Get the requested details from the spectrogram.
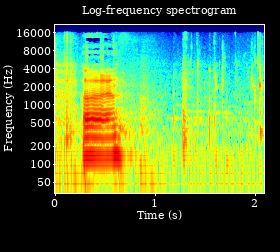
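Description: A quick sip of water: a brief hummed, voiced sound with soft wet mouth noises, followed by faint swallowing clicks, with no talking.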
